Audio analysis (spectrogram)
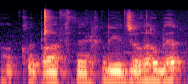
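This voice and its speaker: A man narrating a hands-on repair tutorial in a halting, unscripted way, as if working at a bench indoors. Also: mid-range voice, flat delivery. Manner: hesitant, unscripted, halting delivery. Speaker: electronics repair video host. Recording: roomy, distant mic, noisy background.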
